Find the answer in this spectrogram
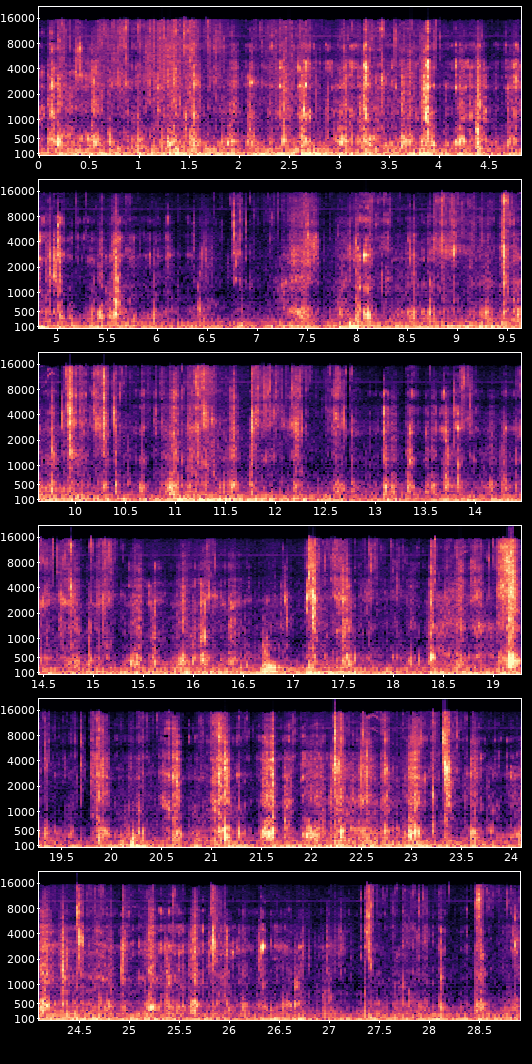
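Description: A person chewing mouthfuls of rice and spicy Indonesian side dishes close to the microphone. Many small wet mouth clicks and crunches come in quick succession.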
